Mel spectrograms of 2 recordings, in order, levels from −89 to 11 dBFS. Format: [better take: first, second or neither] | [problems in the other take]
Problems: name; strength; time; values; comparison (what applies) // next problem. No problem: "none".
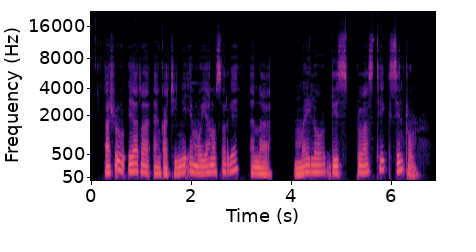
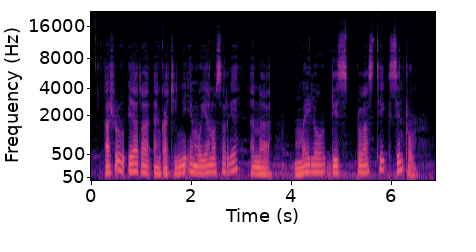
second | noise reduction (neural mask model Resemble Enhance denoiser)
